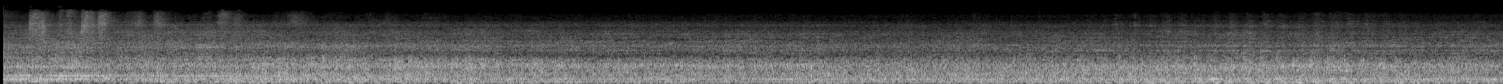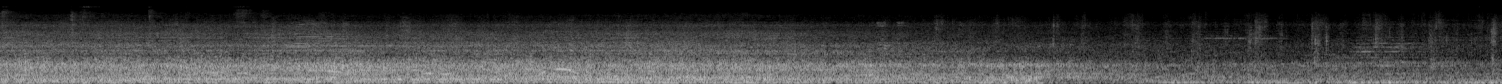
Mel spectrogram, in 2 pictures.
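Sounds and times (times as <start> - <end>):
steel wheels running on rail: 0.0 - 30.0.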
